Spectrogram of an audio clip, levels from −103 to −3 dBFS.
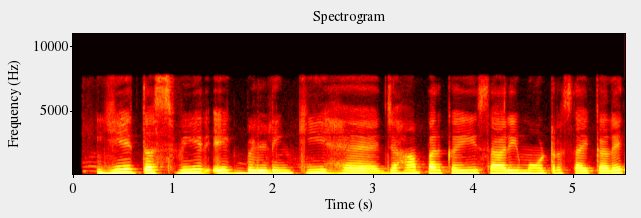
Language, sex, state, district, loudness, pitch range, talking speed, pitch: Hindi, female, Bihar, West Champaran, -17 LUFS, 200-220 Hz, 130 wpm, 210 Hz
